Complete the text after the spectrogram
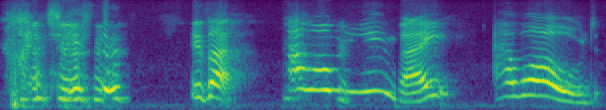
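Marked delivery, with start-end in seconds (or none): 1.8-3.7 high-pitched, insistent mock thug; comic burglar demanding. Burglar questioning the man he stabbed, mock insistent thug. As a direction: press the victim for an answer, acted. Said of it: "this burglar guy, he's like".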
